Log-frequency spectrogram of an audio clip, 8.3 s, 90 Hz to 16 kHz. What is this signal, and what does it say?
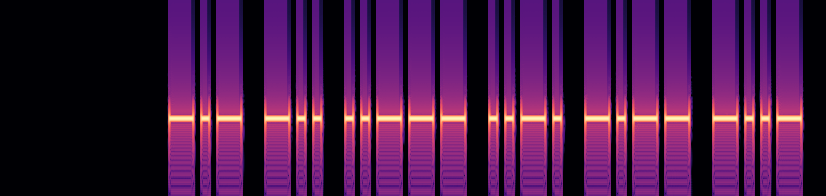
Morse code, heard as a keyed tone, about 16 wpm, 700 Hz. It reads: KD2FYX
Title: USA Call Signs - 6 Characters - Repeated 2x - 15wpm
